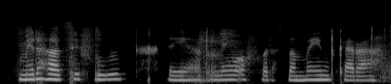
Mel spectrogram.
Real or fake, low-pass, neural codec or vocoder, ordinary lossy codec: fake; none; codec, 16 kHz, 1 kbps, X-Codec, HuBERT features, trained on LibriSpeech; none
